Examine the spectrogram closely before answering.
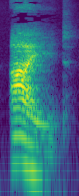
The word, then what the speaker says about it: I'd: Então, I would, a pronúncia fica I'd.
